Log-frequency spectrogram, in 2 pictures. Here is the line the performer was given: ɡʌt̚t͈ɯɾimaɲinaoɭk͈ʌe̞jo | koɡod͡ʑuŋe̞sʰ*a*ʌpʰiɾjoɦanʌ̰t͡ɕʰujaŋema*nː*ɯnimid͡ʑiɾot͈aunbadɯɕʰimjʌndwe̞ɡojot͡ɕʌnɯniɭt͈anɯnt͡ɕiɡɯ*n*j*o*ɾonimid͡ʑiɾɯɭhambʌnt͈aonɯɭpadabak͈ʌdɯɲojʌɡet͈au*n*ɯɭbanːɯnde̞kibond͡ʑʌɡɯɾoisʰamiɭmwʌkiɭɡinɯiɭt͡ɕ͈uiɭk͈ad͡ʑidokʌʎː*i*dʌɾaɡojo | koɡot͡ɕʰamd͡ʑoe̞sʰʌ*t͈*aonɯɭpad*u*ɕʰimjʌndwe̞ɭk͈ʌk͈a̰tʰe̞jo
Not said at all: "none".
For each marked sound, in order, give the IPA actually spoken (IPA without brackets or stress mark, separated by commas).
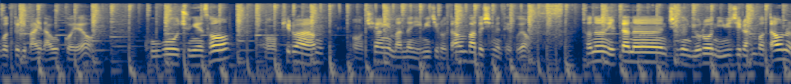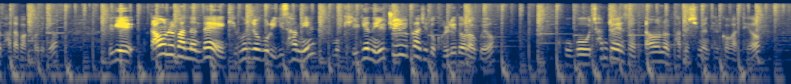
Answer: ʌ, nː, m, o, n, i, t͈, ɯ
